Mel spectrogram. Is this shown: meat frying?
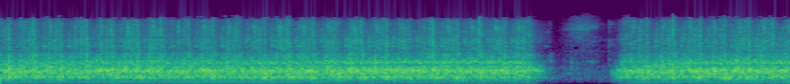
no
